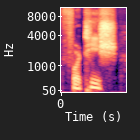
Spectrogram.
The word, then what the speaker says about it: Fortiche: Like it's it's just packed with so much detail and like uh I'm going to probably butcher the name, but Fortish Studios.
